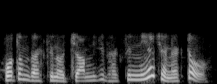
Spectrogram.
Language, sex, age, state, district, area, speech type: Bengali, male, 18-30, West Bengal, Howrah, urban, conversation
